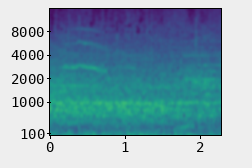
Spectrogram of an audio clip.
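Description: Crowd in Fort Worth cheering and applauding at a Fortnite championship event, a dense continuous roar of clapping and shouts with a host talking over it.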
